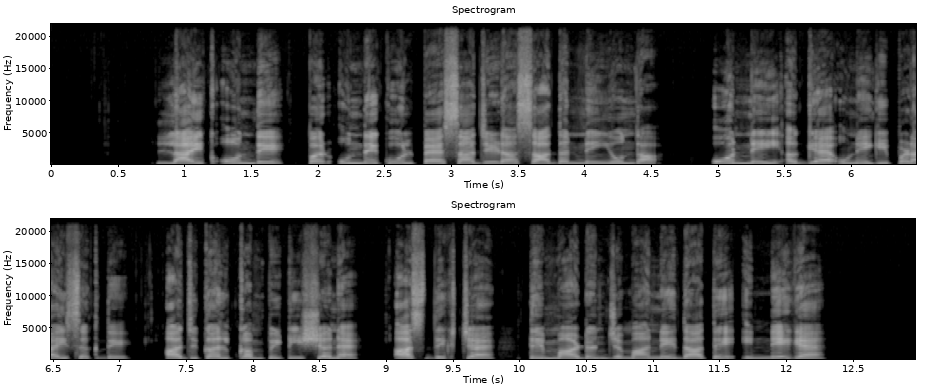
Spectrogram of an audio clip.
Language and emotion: Dogri, neutral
